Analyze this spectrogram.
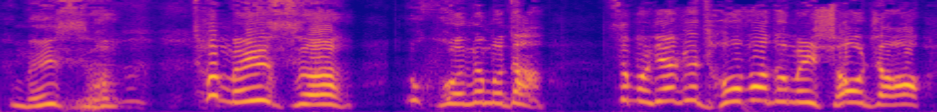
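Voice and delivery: high, alarmed cries; panicked disbelief. Acted. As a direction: cry out as if seeing a ghost. Sees the supposedly dead woman alive.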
